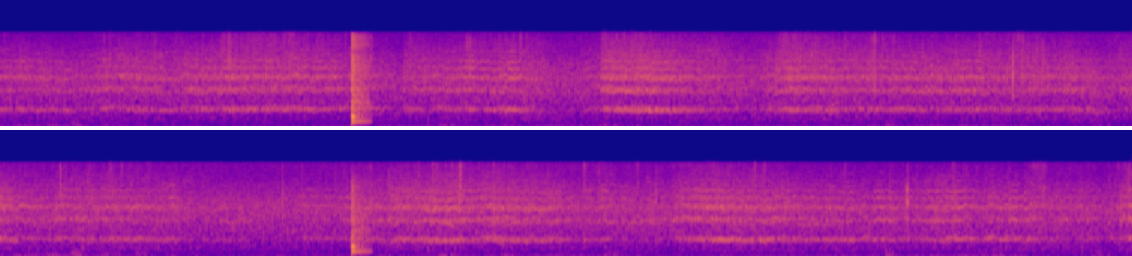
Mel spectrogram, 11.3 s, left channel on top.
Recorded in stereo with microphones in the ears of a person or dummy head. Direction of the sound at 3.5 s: 75° left (ahead or behind).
